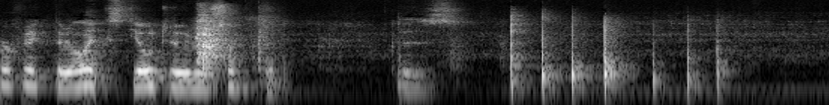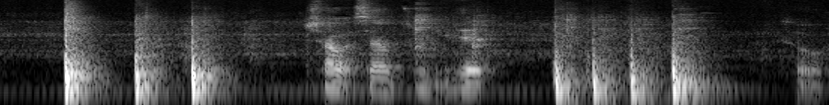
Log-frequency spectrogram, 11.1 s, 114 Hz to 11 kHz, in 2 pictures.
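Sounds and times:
knocks on hard shoe toe: 6.0 - 7.0, 9.2 - 10.3.

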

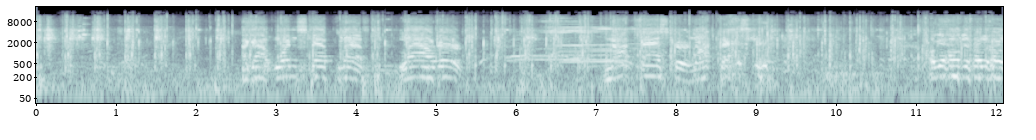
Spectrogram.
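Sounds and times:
audience hand-clapping: 0.0 - 12.0.

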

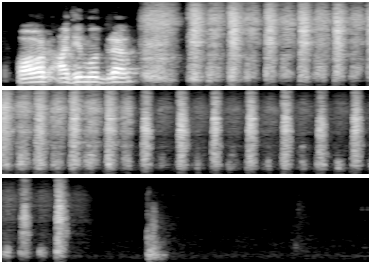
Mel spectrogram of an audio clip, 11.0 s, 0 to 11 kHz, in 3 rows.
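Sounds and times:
rapid forceful nasal breathing: 1.4 - 8.2.

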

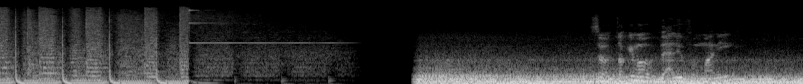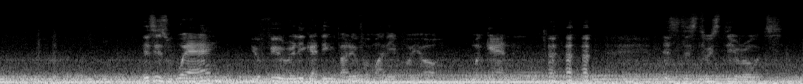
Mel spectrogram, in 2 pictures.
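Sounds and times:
car engine and road rumble: 4.1 - 16.0.

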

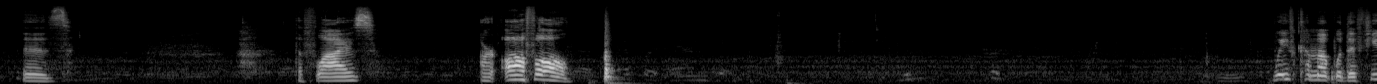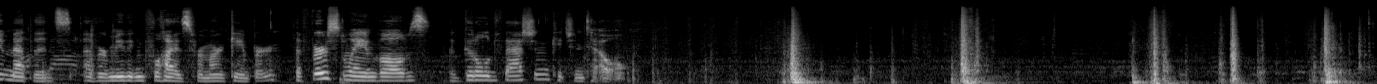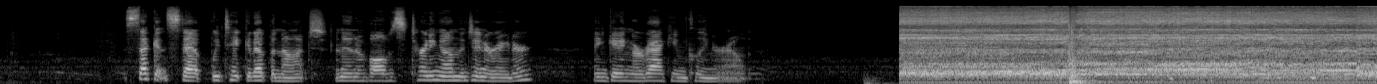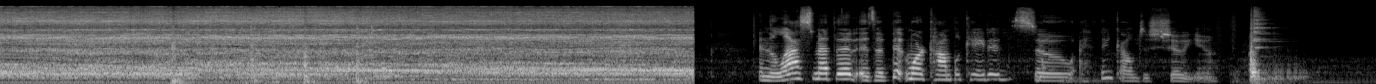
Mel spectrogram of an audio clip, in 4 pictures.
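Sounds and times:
vacuum cleaner running: 36.5 - 48.3.

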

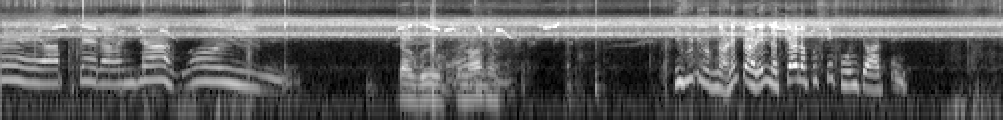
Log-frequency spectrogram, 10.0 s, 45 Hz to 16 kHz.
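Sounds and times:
insects shrilling: 0.0 - 10.0.

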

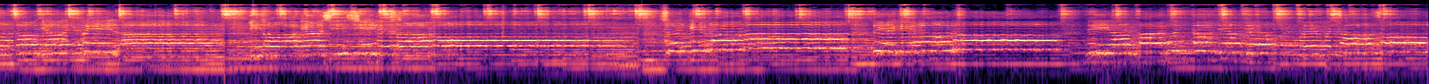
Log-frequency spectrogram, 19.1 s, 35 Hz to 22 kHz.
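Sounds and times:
congregation singing a hymn: 0.0 - 19.0
lead singer on a microphone: 0.0 - 19.0.

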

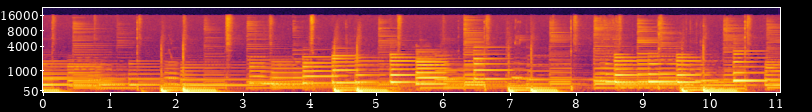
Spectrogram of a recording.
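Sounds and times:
keyboard and bass chords: 0.0 - 8.0, 9.5 - 10.8
acoustic guitar strumming: 0.0 - 11.0
sharp low thump: 1.8 - 2.6, 4.4 - 5.3.

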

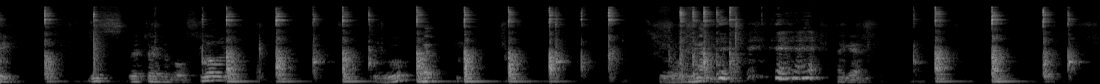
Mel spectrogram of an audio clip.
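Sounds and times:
ping-pong ball clicking: 4.6 - 7.4, 9.2 - 10.9
person speaking: 6.5 - 8.8.

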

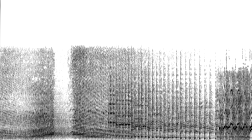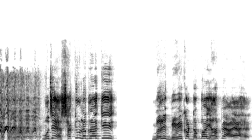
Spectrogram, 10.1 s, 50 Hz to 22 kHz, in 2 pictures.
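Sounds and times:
horse whinny: 1.4 - 5.9.

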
